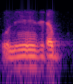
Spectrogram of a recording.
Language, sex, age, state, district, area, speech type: Assamese, male, 30-45, Assam, Jorhat, urban, conversation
